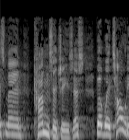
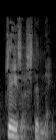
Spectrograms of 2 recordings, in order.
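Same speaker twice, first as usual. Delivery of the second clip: ordinary talk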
